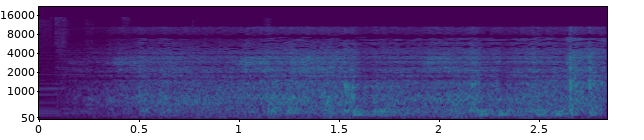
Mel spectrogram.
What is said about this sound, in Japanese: わあ、すごい音だな。 しょうがないよ、線路が近いんだもん。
